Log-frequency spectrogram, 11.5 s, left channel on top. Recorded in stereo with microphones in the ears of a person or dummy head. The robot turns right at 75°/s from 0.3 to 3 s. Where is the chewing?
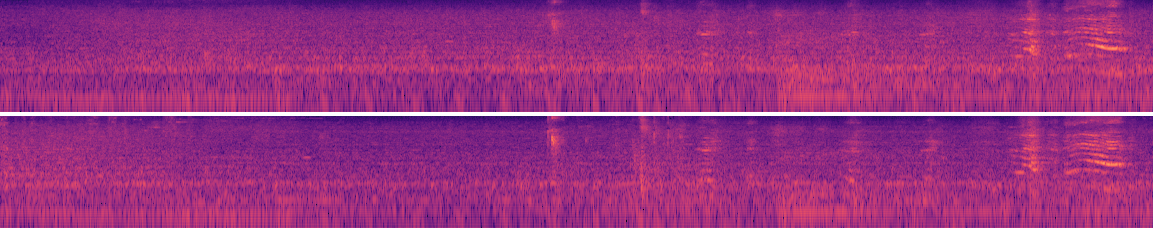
40° right (ahead or behind), 1.3 m.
